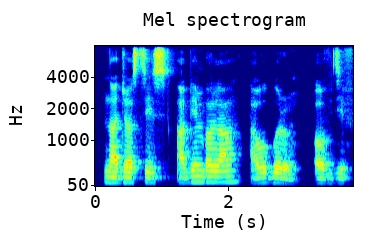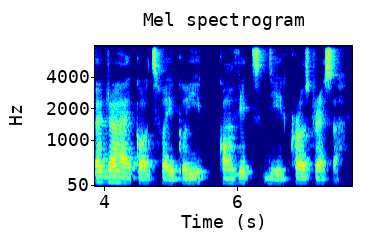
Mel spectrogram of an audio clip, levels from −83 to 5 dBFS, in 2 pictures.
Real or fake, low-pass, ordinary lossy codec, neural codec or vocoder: real; none; none; none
